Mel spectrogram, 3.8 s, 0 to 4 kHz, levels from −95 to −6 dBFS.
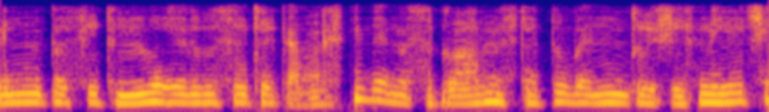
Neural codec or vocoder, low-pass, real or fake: codec, 44.1 kHz, 1.7 kbps, Pupu-Codec; 3.6 kHz; fake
